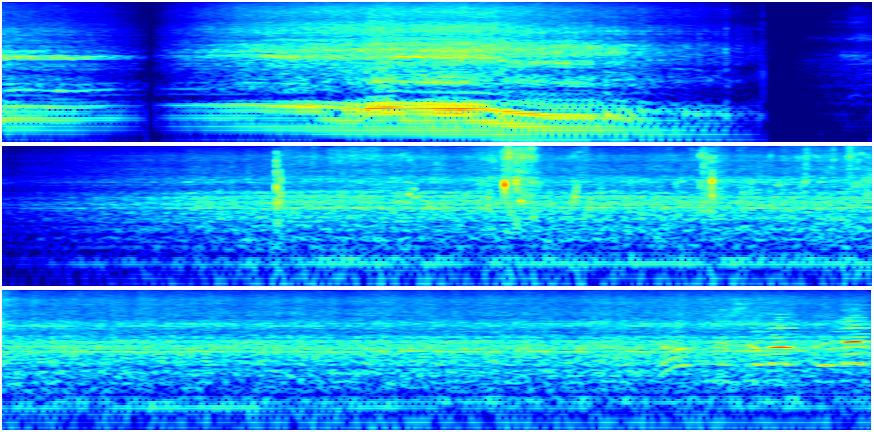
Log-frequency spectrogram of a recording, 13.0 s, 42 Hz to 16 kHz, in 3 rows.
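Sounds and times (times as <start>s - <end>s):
water splashing: 4.2s - 11.8s.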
